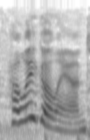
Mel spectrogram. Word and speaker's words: Heligoland: We got new releases from Massive Attack with Heligo Island. Why not? You say it. – Heligoland. – Heligoland. Is that how it's said? Yeah. Heligoland. That makes more sense if you know Legoland.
